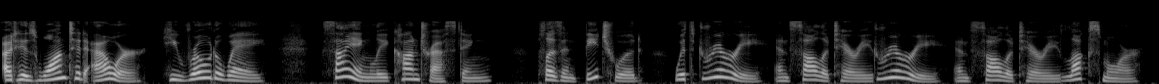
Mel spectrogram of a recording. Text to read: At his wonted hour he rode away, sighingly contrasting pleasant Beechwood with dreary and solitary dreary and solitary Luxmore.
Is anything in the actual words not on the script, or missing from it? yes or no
no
